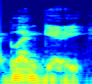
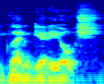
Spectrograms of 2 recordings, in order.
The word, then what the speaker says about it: Glen Garioch: to head over to Glenn Getty spelled so differently than it's pronounced in fact if you pronounced it the way it was spelled it'd be glengariosh look it up a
